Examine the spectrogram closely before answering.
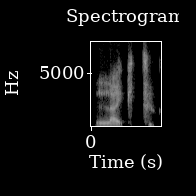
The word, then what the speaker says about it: liked: Esa es un poquito engañosa porque solo pronunciamos la T. Liked.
